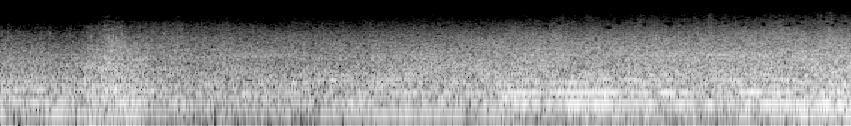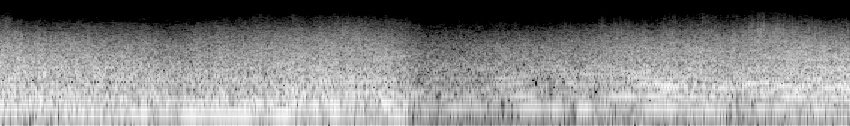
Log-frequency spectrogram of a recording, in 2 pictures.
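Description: Open-wheel-style racing trucks roar along a track in a steady loud engine drone, with pitch shifts as they pass and brief tire-scrub bursts, no voices.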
